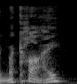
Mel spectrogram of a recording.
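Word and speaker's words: MacKay: In Leith, George McKay, McKay, whose surname rhymes with McFly,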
